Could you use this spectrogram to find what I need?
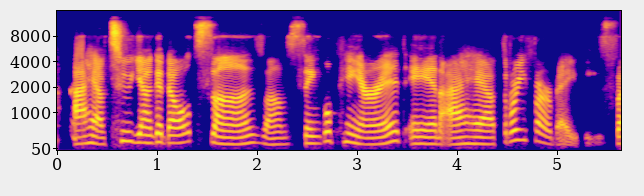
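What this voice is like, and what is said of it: South Louisiana twang. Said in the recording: “I am a native of South Louisiana, so you probably hear a twang in my voice.”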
